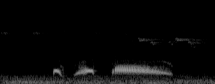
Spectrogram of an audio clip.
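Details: Trapping decoy spotted dove giving one clear cooing phrase, a clipped note and a rounded note, then a long loud descending coo, with faint high chirping in the background.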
